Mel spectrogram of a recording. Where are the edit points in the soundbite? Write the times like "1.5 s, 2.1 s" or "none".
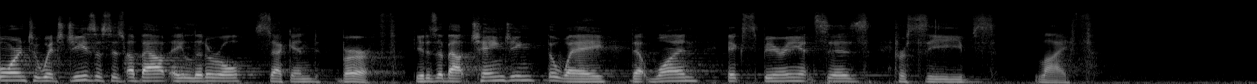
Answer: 1.2 s, 4.0 s, 8.9 s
